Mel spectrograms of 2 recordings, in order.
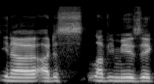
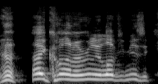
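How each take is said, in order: First: Said in the usual way. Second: High, loud, overeager fan gushing; really intense. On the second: Retold or imitated. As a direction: pour it on like a starstruck fan. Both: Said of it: "I was, like, really intense".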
